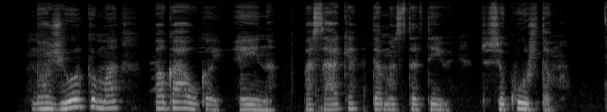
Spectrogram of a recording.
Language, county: Lithuanian, Panevėžys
